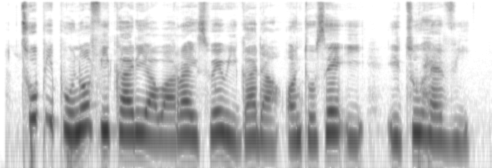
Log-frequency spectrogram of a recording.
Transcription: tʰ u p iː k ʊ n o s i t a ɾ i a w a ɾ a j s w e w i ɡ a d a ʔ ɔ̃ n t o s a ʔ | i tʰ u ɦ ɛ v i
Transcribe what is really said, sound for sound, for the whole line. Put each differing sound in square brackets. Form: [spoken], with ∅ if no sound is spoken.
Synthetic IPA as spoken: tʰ u p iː [p] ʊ n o [f] i [k] a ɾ i a w a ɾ a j s w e w i ɡ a d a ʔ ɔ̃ n t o s [e] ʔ | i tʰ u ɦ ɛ v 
